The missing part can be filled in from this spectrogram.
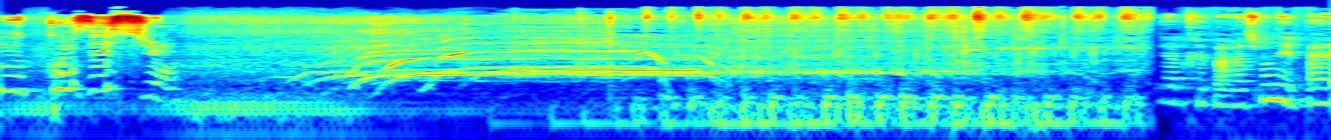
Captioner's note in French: Applaudissements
